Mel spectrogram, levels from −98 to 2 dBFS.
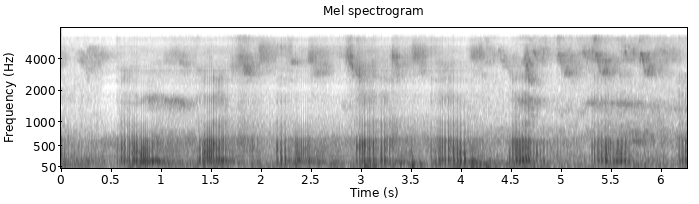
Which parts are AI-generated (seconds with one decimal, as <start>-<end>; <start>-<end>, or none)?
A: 0.4-4.2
